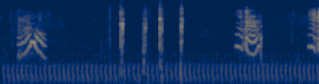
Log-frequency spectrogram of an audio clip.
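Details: Grey francolin calls: harsh, ringing phrases at the start and end, with several sharp clicks in between over a constant low droning hum.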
